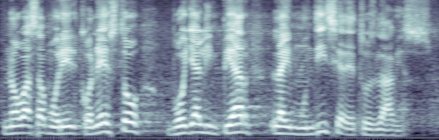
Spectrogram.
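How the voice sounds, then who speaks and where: A male pastor voicing a calm, reassuring male angel in a sermon retelling, speaking gently. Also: on the high side, moderate pace, slight background noise, pitched below the performer's own voice, lightly acted.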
